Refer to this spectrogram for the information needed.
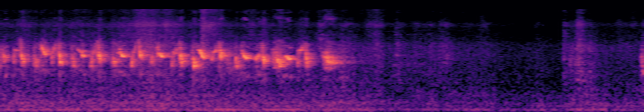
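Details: Sooty-headed bulbul singing with another bulbul: a dense two-second string of rapid, bubbly warbling notes, followed by near silence and one faint note at the end.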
